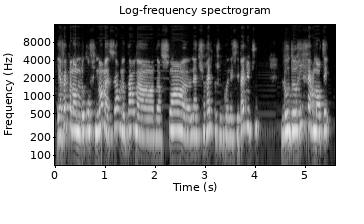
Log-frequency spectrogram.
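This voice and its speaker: A woman in her thirties from France, a guest entrepreneur answering interview questions with many hesitant pauses. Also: fairly high pitch, faint music behind. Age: 30s. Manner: hesitant, many "euh" pauses, soft-spoken.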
